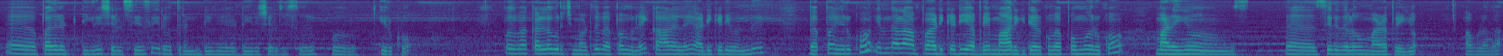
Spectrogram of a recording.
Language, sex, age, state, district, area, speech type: Tamil, female, 60+, Tamil Nadu, Kallakurichi, rural, spontaneous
